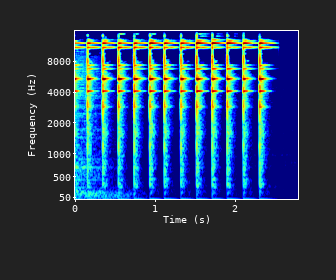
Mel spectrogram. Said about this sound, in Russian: Кузнец поднял молот и звонко ударил по заготовке, которую держал подмастерье.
